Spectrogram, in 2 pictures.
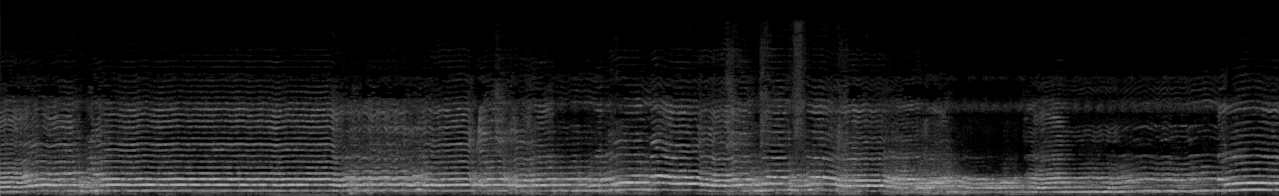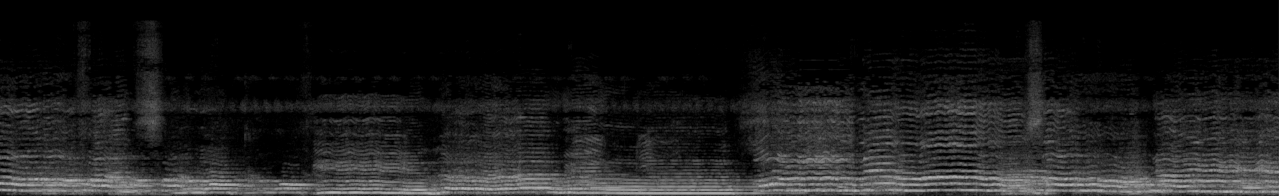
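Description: A male Quran reciter (qari) chanting in a high voice into a microphone. He opens with a long held note, then moves through ornamented phrases that rise and fall, with a short breath about twenty seconds in.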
